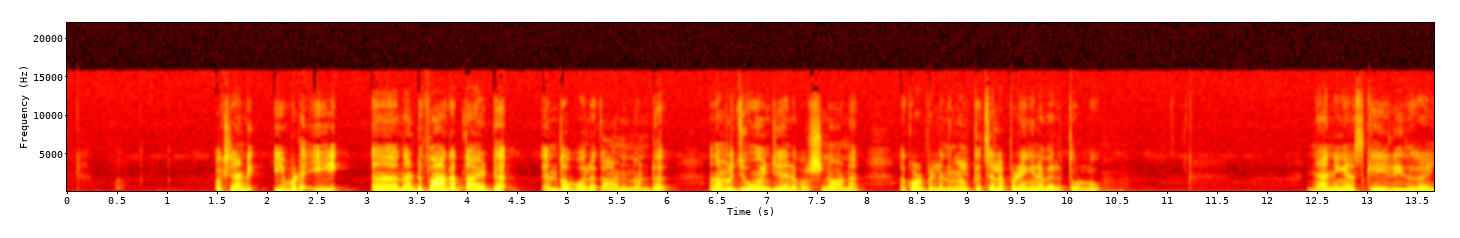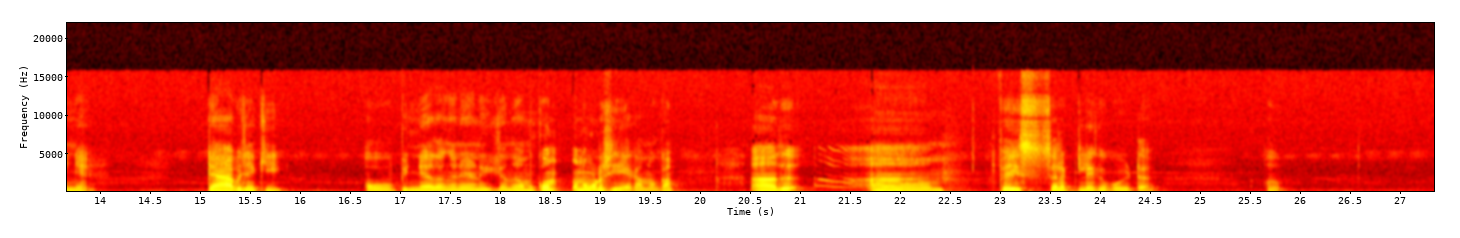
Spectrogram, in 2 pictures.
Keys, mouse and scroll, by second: 0.2-0.8 shift+middle drag, 1.1-1.5 scroll up 2, 1.9-2.7 shift+middle drag, 3.2-4.0 scroll up 3, 4.2-5.2 shift+middle drag, 5.4 scroll up 1, 6.4 Tab, 7.5 click, 9.0 s, 12.6 right click, 12.9-13.5 scroll down 4, 13.9 middle click, 14.9 Tab, 16.1-16.6 scroll up 2, 16.7-17.1 scroll up 2, 17.5 scroll down 2, 18.2 Tab, 19.4 scroll up 1, 23.3 click, 24.4 click.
